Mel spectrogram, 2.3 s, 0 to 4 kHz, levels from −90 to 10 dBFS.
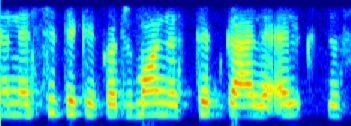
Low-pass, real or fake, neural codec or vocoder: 3.6 kHz; real; none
